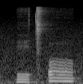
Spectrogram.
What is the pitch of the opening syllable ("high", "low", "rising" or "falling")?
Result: low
